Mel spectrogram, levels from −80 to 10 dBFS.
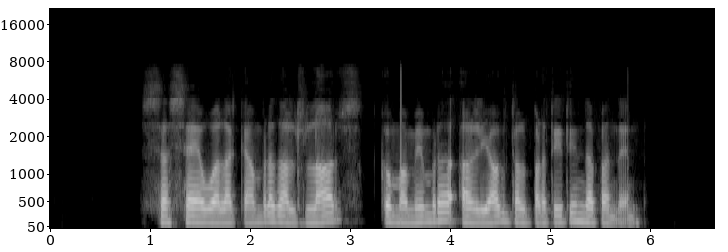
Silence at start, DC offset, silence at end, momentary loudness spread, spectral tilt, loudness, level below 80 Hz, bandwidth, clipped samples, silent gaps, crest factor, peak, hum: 1 s; under 0.1%; 0.75 s; 6 LU; -9 dB/octave; -19 LUFS; -60 dBFS; 7.4 kHz; under 0.1%; none; 16 dB; -4 dBFS; none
